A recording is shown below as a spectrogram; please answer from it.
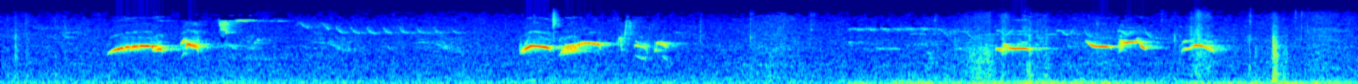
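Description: A songbird singing short phrases a few seconds apart: one about a second in, another at four seconds and a run of notes near the end, with a faint, fast falling series of high notes in between. A low rumble comes in past the middle, and there is a sharp click near the end.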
